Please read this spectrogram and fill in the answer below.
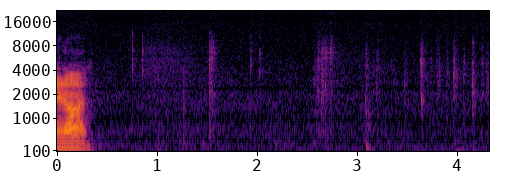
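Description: A few faint, scattered clicks in near silence: trading cards and their plastic holders being handled on a table.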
